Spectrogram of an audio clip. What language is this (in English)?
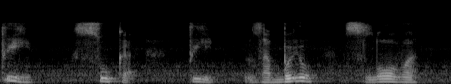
Russian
